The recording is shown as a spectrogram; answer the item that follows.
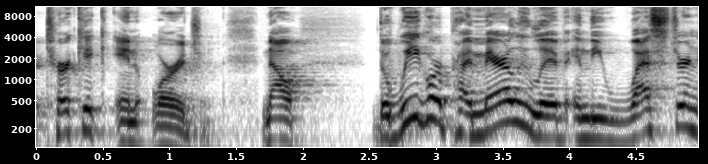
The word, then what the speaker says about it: Uyghur: vigor muslims or their vigor chinese ethnic group now vigor many people think it's pronounced because it's actually spelled like that but the vigor people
